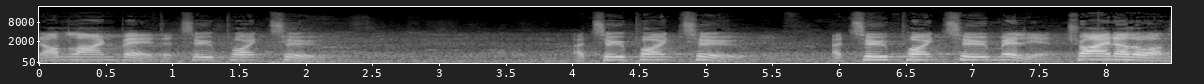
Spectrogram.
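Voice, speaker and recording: At a live car auction, a high-pitched man with a pushed, bright delivery calls out bids, hammering the figures again and again to coax buyers. Background noise and the echo of a large hall fill the recording.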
